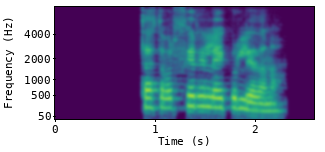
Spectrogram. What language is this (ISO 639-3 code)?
isl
